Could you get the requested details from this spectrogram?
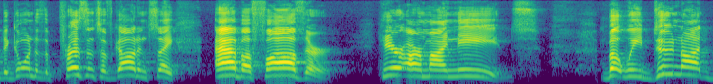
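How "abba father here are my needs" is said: slow, with Abba called out loud; a child of God brings his needs to his Father; bold prayer. Shown as a demonstration. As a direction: address God slowly and boldly. Praying boldly to God.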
